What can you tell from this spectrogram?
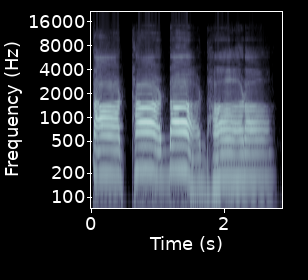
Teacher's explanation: पहले जैसे आप बोलते हैं टा ठा डा ढाड़ा, तो देखिए आपकी जो जिह्वा है यह ऊपर उठ जा रही, अर्थात मूर्धा से सट जा रही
